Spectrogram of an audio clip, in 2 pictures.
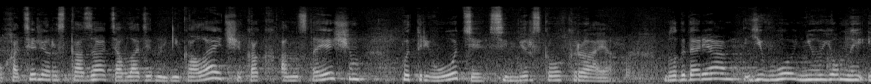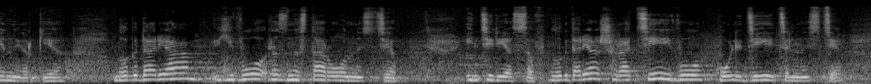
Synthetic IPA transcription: xɐtʲelʲɪɾəskɐzatʲɐvlˠɐdʲimʲɪɾʲɪnʲɪkɐlˠajɪt͡ɕɪkakɐnəst̪ɐjæɕːɪm | pət̪ɾʲɪo̞tʲɪsʲɪmʲbʲirskəvəkɾajə | blˠəɡəd̪ɐɾʲajɪvo̞nʲɪʊjo̞mnəjʔɪne̞rɡʲɪɪ | blˠəɡəd̪ɐɾʲajɪvo̞rəznəst̪ɐɾo̞nːəsʲtʲɪ | ɪnʲtʲɪɾʲe̞səfblˠəɡəd̪ɐɾʲaʂɨɾɐtʲejɪvopo̞lʲɪdʲejɪtʲɪlʲnəsʲtʲɪ

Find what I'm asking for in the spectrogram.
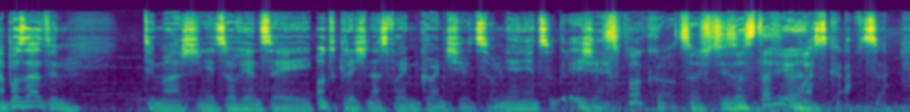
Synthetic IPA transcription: apɔzat̪ɘm | t̪ɘma̰ʂɲɛt̪sɔvʲjɛnt̪sɛjɔt̪kɾɨt͡ɕnasfɔjimkɔɲt͡ɕɛt̪sɔmɲɛɲɛt̪sɔɡɾɘd͡ʑɛ̰spɔkʰɔ̰t̪sɔɕt͡ɕɛzast̪avʲiwɛwaskʰa̰ft̪sɛ̰

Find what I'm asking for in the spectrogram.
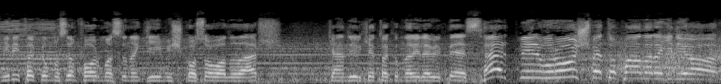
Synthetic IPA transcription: milʲit̪ʰakɯmːɯzɯnfo̞ɾmasɯnɯɟijmiʃkʰo̞so̞valˠɯlˠaɾ̥ | cʰɛnd̪iylʲcʰɛt̪ʰakɯmlˠaɾɯilʲˠabilʲːic̚t̪ʰɛsæɾt̪̚biɾvuɾuʃvɛt̪ʰo̞paːlˠaɾaɟid̪ijo̞ɾ̥

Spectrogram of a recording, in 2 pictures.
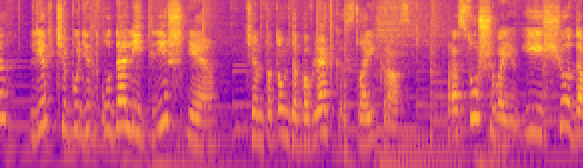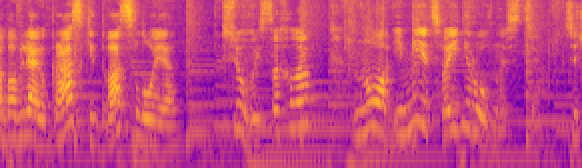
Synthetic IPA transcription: lʲe̞xt͡ɕɪbudʲɪt̪ʰʊd̪ɐlʲitʲlʲiʂnʲɪjə | t͡ɕempɐt̪o̞md̪ɐbɐvlʲætʲslˠɐikɾaskʲɪpɾɐsuʂɨvəjʊʔijɪɕːo̞d̪ɐbɐvlʲæjʊkɾaskʲɪd̪vaslˠojə | fsʲɵvɨsəxlˠəno̞ʔɪmʲejɪt̪svɐjinʲɪɾo̞vnəsʲtʲɪ | sʲɪ

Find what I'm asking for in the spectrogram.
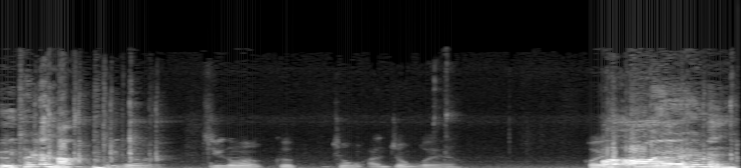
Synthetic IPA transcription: jʌɡitʰʌɭːʌnːat͡ɕiɡɯm | t͡ɕiɡɯmɯnkɯ | t͡ɕʰoŋa̰nd͡ʑoŋɡʌejo | kʌʔʌjeɦeɭmjʌne

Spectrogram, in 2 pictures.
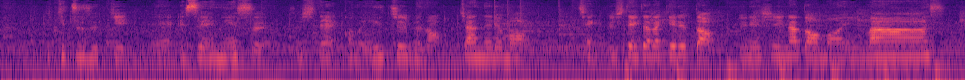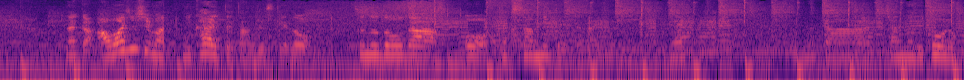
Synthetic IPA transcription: hikʲit͡sɨzɨkʲi | ʔesɨe̞nɯ̟e̞sɨ | so̞ɕi̥t̪e̞ko̞no̞jɯ̟ːt͡ɕɨːbɯ̟no̞ | t͡ɕãnːe̞ɾɯ̟mo̞ | t͡ɕe̞kːɯ̟ɕi̥t̪e̞it̪ad̪ake̞ɾɯ̟t̪o̞ɯ̟ɾe̞ɕiːnat̪o̞ːmo̞imasɨ̥ | nãŋka̰ʔaβad͡ʑiɕimaɲ̟ikae̞t̪ːe̞t̪ãnd̪e̞sɨ̥ke̞d̪o̞ | so̞no̞d̪o̞ːɡaot̪akɯ̟̥sãmːʲit̪e̞it̪ad̪ait̪eɾɯnd̪eod̪e̞ | mat̪a | t͡ɕãnːe̞ɾɯ̟t̪o̞ːɾo̞k

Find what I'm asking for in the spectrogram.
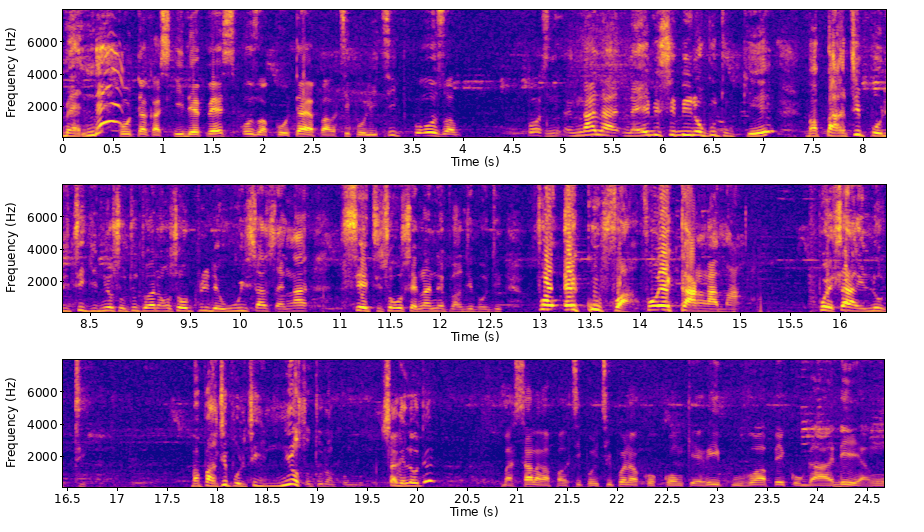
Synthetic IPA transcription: mɛndɛkotakasidepɛsozwakotajapaʁtipolitikpozwa | ŋɡananajebisibinok̬utukebapaʁtipolitik̬nɔ̃sot̬ut̬uanaosokoplidewisasɛŋɡasetisokosɛŋɡanɛpaʁt̬ipolit̬ikfoʔekufafoekaŋɡama | poesalakeloti | bapaʁt̬ipolitiknjɔsotutapoŋɡosalakelote | basalakapaʁtipolitikponakokɔŋkeʁipuvwaʁpekoɡaʁdejaŋɡo

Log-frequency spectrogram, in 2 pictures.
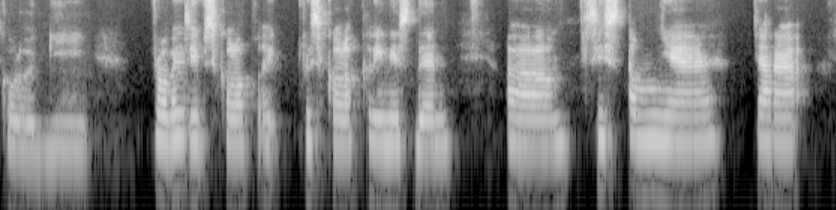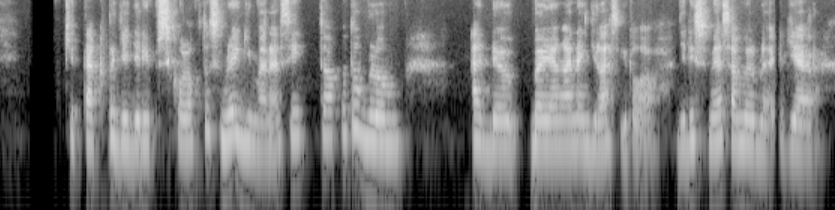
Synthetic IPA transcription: si̥koloɡi | pɾofesipsi̥kolɔklpisi̥kolɔklinɪsdan | əmsist̪əmɲa | t͡ʃaɾa | kit̪akərd͡ʒad͡ʒadipsi̥kolɔk̚t̪usəmbəɾɲaɡimanasɪht̪uakut̪ubəlʊm | adabajaŋanjaŋd͡ʒəlasit̪ulɔ̰hd͡ʒadisəmbaɲasambɪlbəla̰d͡ʒar

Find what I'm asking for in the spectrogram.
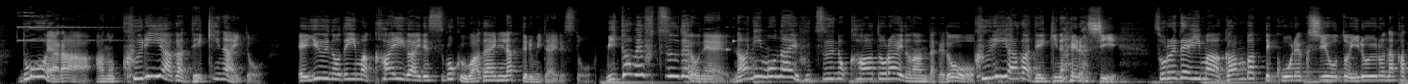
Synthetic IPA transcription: d̪o̞ːjaɾa̰a̰no̞kʰɯ̟ɾʲijaɡad̪e̞kʲinaḭt̪o̞̰ | e̞jɯ̟ːno̞d̪e̞imakʰaiɡaid̪e̞sɨɡo̞kɯ̟βad̪aiɲ̟inat̪ːe̞ɾɯ̟mʲit̪a̰ḭd̪e̞sɨ̥t̪o̞̰mʲit̪ame̞ɸɯ̟̥t͡sɨːd̪ajo̞ne̞̰naɲ̟imo̞naiɸɯ̟t͡sɨːno̞kaːt̪o̞ɾaid̪o̞nãnd̪ake̞d̪o̞kʰɯ̟ɾʲiaɡad̪e̞kʲinaiɾaɕḭː | so̞ɾe̞d̪e̞imaɡãmbat̪ːe̞ko̞ːɾʲjakɯ̟̥ɕijo̞ːt̪o̞iɾo̞iɾo̞naka

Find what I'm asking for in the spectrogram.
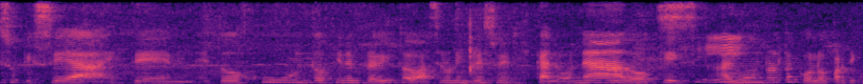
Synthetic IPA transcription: sokeseaeht̪et̪o̞ð̞osxunt̪ost̪jene̞mpɾe̞βist̪oase̞ɾunĩŋɡɾesoeneskalonað̞okea̰lɣump̪ɾot̪okoloɾpaɾt̪ik

